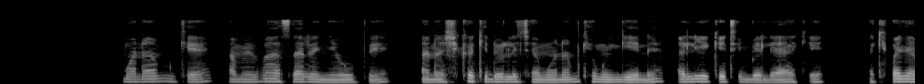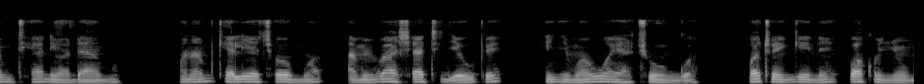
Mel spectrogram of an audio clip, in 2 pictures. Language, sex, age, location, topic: Swahili, male, 18-24, Kisumu, health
